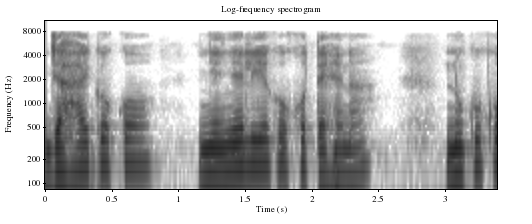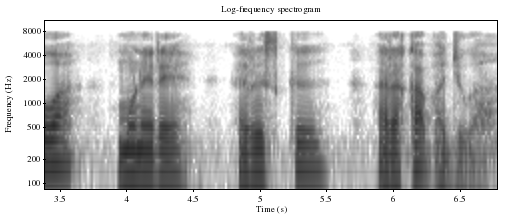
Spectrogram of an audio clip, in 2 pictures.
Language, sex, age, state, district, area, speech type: Santali, male, 30-45, West Bengal, Paschim Bardhaman, urban, spontaneous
